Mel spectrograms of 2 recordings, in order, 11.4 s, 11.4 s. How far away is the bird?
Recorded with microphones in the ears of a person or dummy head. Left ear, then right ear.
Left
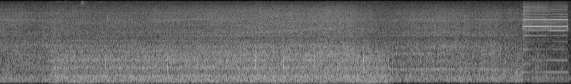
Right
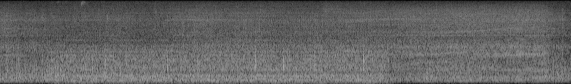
About 1.0 m.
